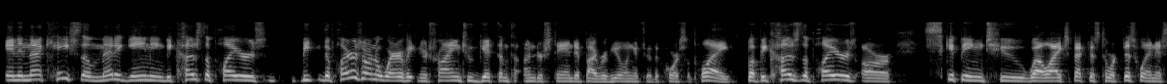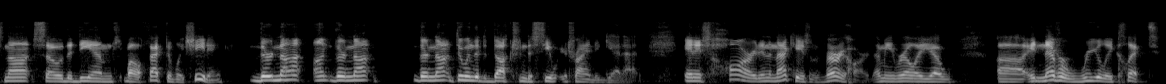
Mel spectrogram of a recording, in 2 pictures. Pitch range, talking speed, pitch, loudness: 145-195 Hz, 245 wpm, 170 Hz, -26 LUFS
